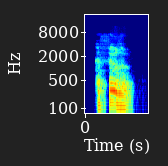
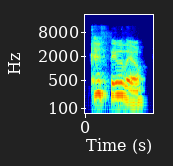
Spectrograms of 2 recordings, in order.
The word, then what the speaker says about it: Cthulhu: Cthulhu. – Cthulhu, Amalgamated Cycle.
